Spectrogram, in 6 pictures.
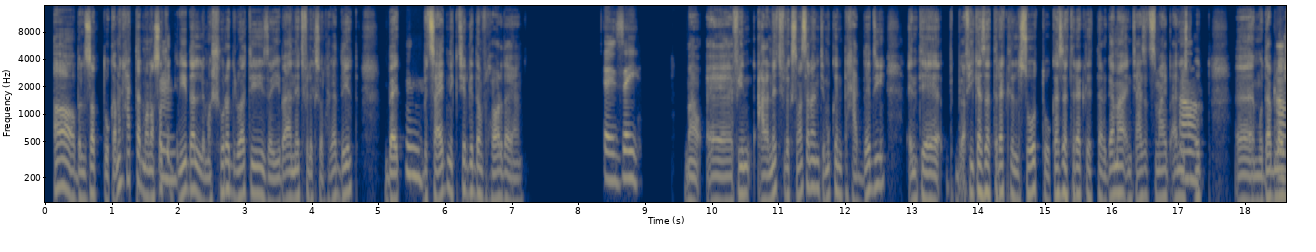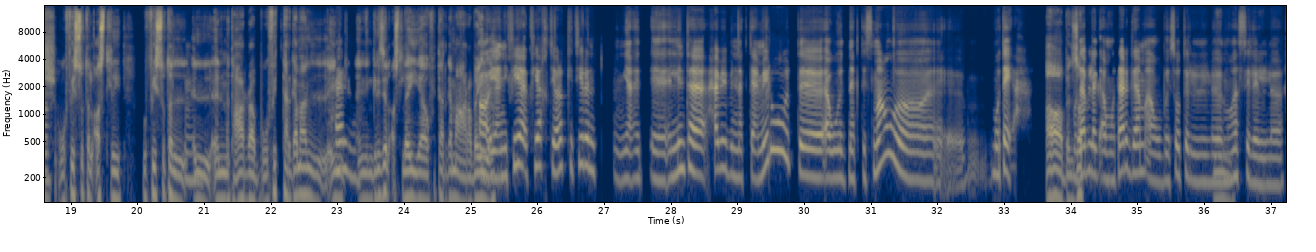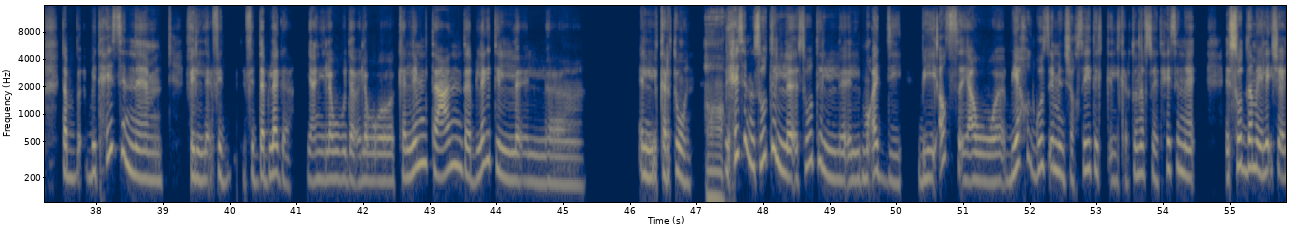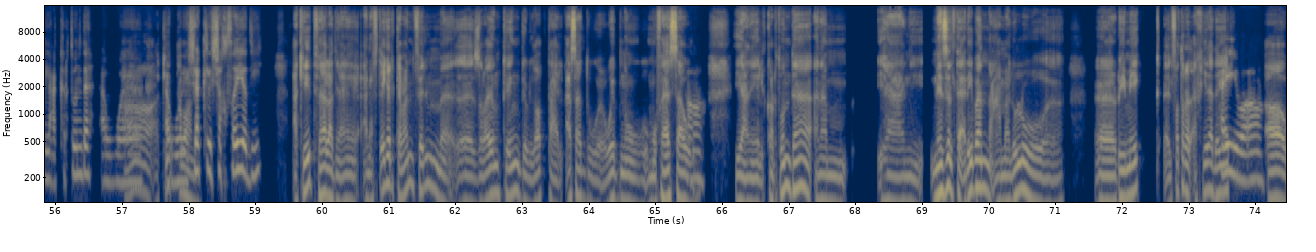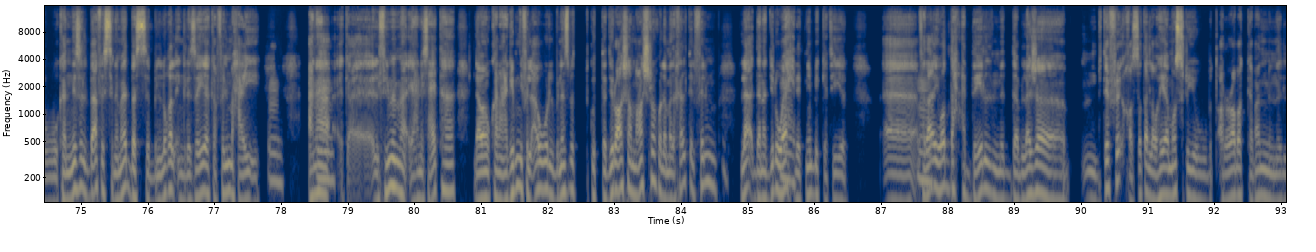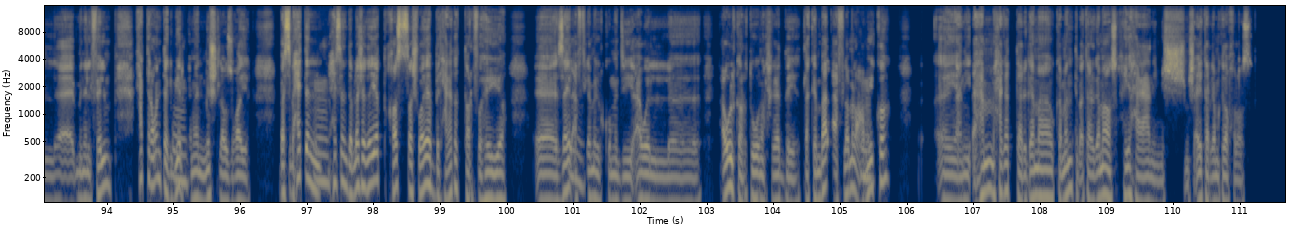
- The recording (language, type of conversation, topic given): Arabic, podcast, شو رأيك في ترجمة ودبلجة الأفلام؟
- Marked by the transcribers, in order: in English: "تراك"; in English: "تراك"; tapping; other background noise; in English: "Remake"; unintelligible speech; "باحس" said as "باحت"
